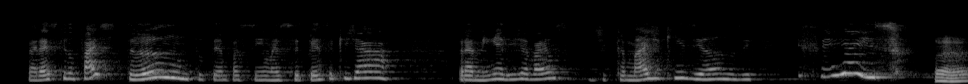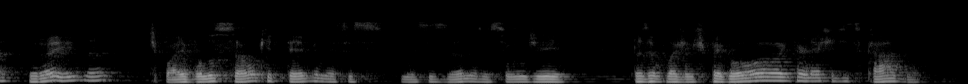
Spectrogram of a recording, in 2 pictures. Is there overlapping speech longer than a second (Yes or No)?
No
